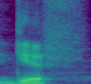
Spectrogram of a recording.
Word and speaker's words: GIF: with showing it and I pronounce it gif with a hard G GIF GIF GIF not GIF next question is from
